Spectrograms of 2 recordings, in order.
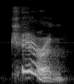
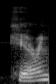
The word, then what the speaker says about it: Karen: Karen rhymes with Sharon. Karen Sharon.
